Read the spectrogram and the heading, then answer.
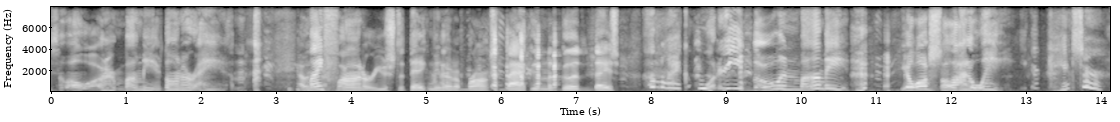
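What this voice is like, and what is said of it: Sebastian impression, not very good. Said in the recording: “was doing a Sebastian voice ... Your Sebastian voice? ... When you do it on your own, you're not good.”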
